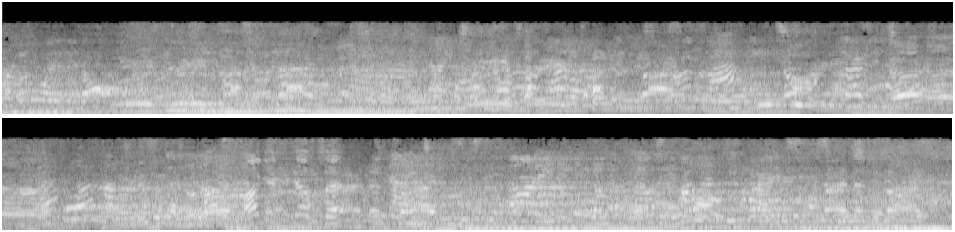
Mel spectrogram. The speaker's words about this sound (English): As Israel's Noam Betan took to the stage, chants could be heard in the crowd.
